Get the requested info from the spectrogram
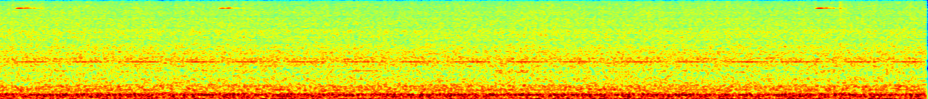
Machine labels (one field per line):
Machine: pump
